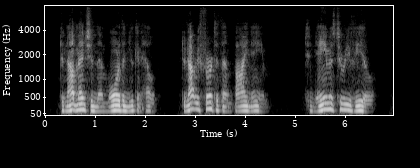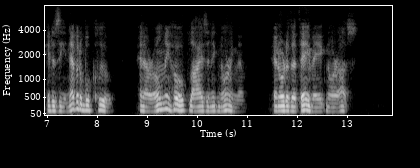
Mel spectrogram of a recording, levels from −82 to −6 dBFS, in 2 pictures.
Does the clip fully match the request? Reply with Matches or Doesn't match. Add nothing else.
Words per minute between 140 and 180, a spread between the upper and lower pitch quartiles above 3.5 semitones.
Doesn't match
